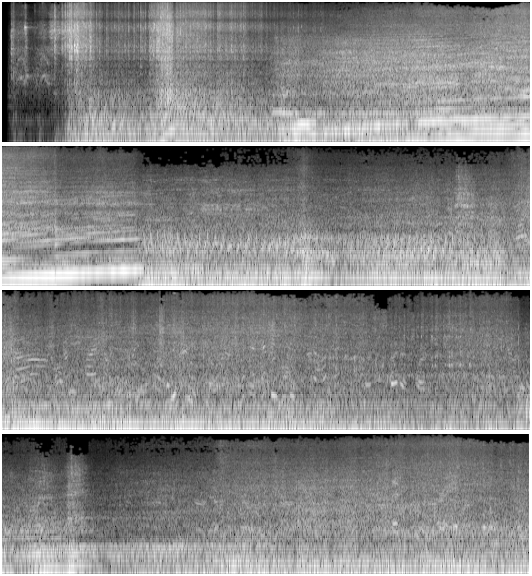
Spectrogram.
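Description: Car engines: one accelerates with its pitch rising for several seconds and then cuts off abruptly, followed by an engine running steadily at low speed with a short rev near the end. Voices of a crowd are heard underneath.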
